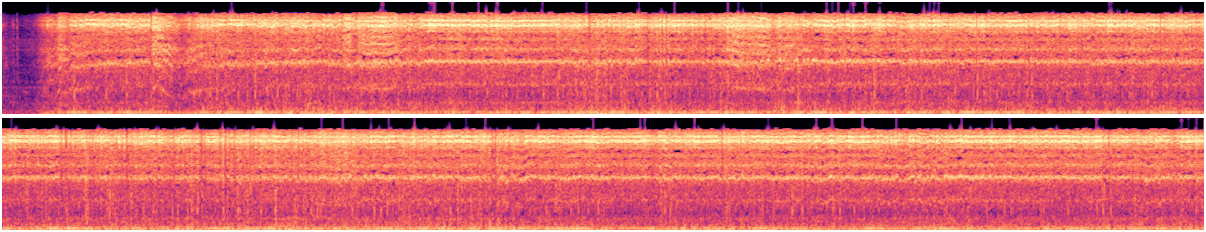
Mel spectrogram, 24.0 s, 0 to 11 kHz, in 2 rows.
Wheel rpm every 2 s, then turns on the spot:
130, 200, 230, 230, 220, 230, 230, 230, 230, 230, 230, 240.
none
